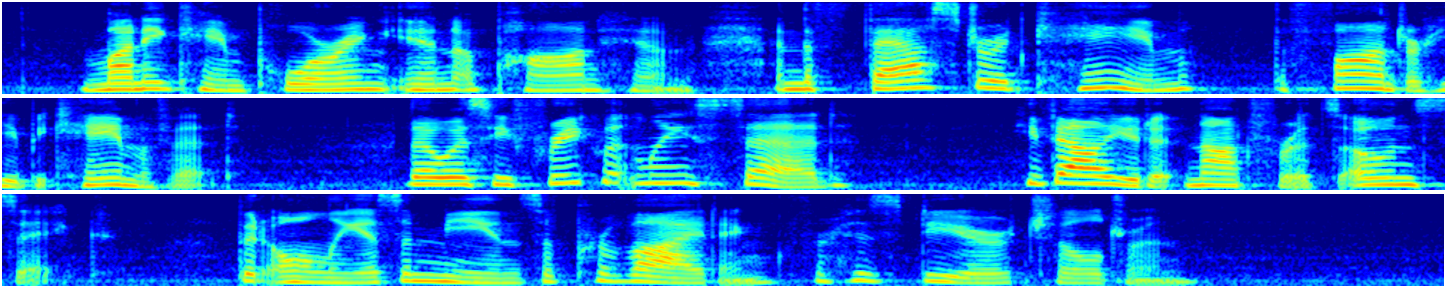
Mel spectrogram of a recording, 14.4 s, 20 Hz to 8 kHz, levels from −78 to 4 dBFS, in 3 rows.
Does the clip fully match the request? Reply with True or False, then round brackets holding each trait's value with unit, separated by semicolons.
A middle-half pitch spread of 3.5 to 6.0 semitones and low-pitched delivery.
False (4.2 semitones; 195 Hz)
